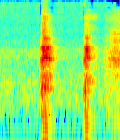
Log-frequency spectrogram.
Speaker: like a like a fake contrived coughing noise it's because you've been sensitized to it your mind Associates it uh subconsciously with these negative thoughts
